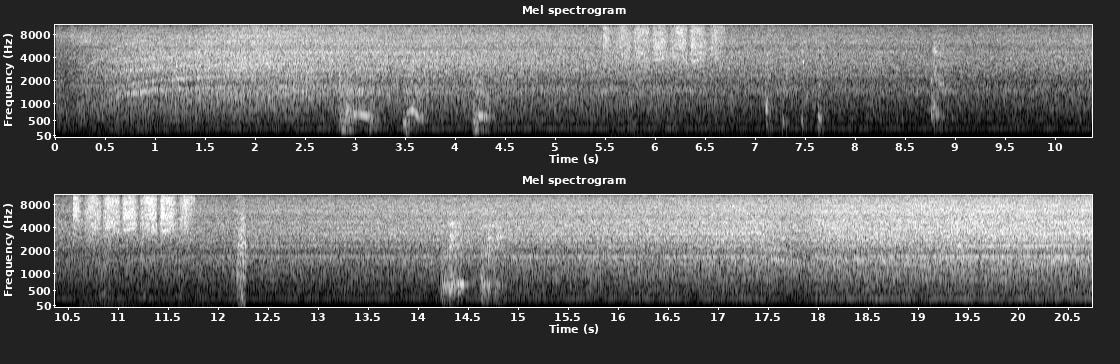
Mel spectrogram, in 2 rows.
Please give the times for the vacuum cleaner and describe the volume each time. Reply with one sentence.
The vacuum cleaner can be heard from 0.0 to 20.6 s, getting quieter then louder.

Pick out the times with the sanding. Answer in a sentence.
The sanding can be heard from 5.5 to 7.2 s and from 10.6 to 12.3 s.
